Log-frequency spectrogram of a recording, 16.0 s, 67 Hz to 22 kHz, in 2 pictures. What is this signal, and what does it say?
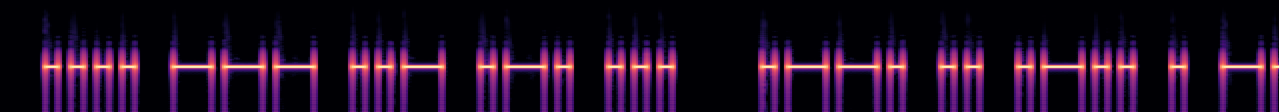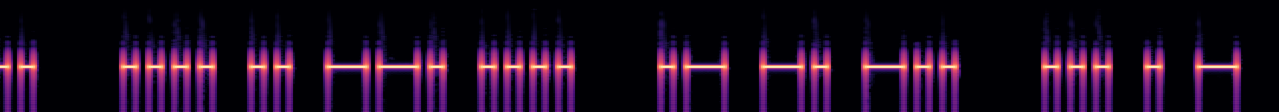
Morse code, heard as a keyed tone, about 15 wpm, 700 Hz. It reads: HOURS PILED HIGH AND SET
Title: A Sound Of Thunder 15wpm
